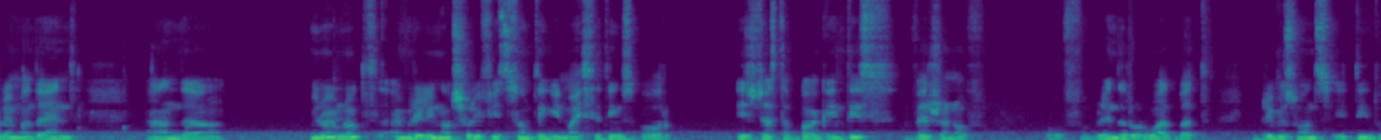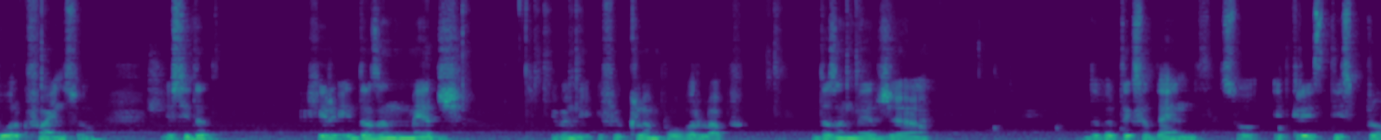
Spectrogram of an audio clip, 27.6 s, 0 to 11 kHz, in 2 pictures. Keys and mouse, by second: 0.3 middle click, 1.3 middle click, 12.7 click, 14.2-18.4 drag, 19.1 click, 19.5 click, 21.4 click, 23.8 middle click, 25.1 middle click, 26.6-27.6 middle drag.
